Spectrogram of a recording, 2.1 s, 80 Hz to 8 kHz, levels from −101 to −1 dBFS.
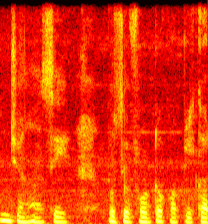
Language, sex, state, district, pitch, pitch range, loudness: Hindi, female, Rajasthan, Bikaner, 170 Hz, 160-185 Hz, -18 LUFS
